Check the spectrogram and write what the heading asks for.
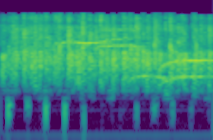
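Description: An audience applauds steadily, a dense wash of many hands clapping at a fairly loud, even level, with a few faint tones drifting over it and no one speaking.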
